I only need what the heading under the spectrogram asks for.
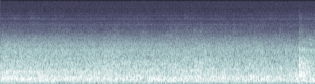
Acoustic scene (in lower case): subway station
